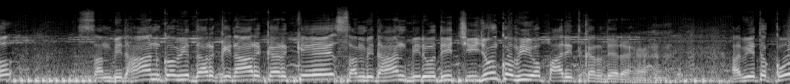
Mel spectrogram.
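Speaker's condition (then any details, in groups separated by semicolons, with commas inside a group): No condition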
